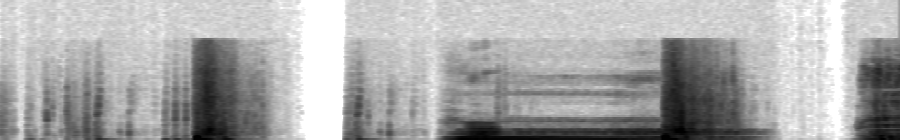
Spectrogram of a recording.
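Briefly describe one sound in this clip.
Crunching blocks of dirt are dug out with a shovel.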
